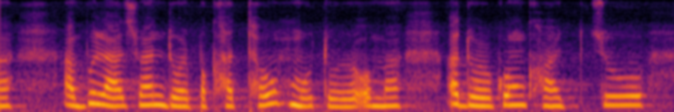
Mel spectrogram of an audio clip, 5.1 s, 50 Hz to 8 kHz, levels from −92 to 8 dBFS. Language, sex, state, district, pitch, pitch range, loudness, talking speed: Mizo, female, Mizoram, Aizawl, 230 Hz, 215-245 Hz, -15 LUFS, 180 wpm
